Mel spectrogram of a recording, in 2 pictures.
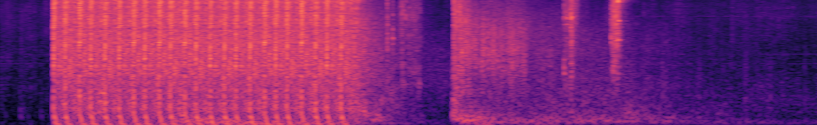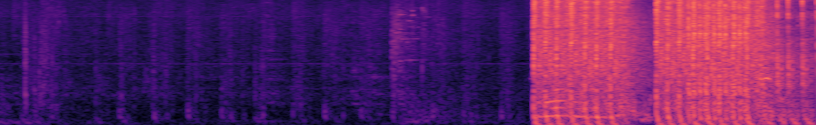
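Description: Gunfire in the mobile battle royale game BGMI, loud, dense automatic bursts that start and stop abruptly, with scattered single shots and softer distant fire in the quieter middle stretch, then another heavy burst at the end.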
